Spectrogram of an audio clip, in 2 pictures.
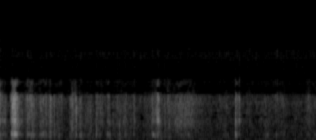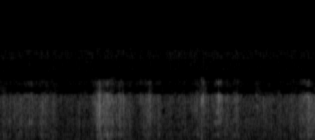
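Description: Faint rustling and crinkling of ribbon and deco mesh being handled on a wreath, with a few soft ticks, the sharpest just at the start.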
